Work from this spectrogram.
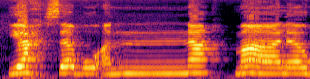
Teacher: اب نون پر تشدید ہے غنہ ہوگا۔ یحسب ان مالہ، ہو پر ہم کھینچ کر پڑھیں گے کیونکہ یہاں پر مد ہے۔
